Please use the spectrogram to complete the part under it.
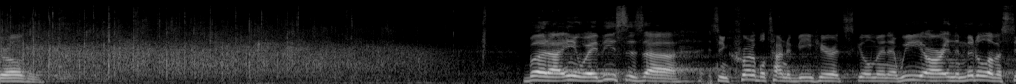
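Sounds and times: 
speech: 0.0s - 0.6s, 5.2s - 10.1s
church audience applauding: 0.0s - 4.6s.

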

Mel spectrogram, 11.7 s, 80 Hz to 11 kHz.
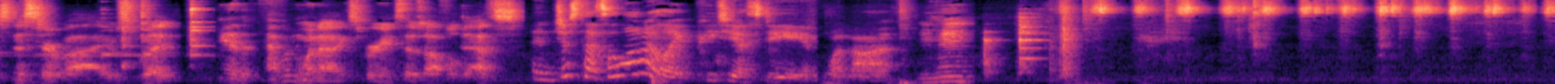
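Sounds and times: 
speech: 0.0s - 7.6s
breading nuggets in a bowl: 8.2s - 11.6s.

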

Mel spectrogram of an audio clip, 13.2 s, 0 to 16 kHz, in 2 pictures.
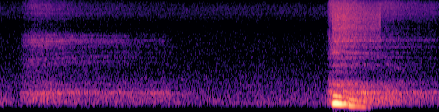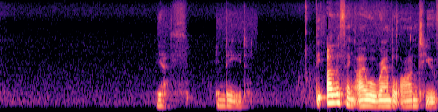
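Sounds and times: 
person inhaling deeply: 0.3s - 2.7s, 4.9s - 6.8s
speech: 5.0s - 5.4s, 11.4s - 13.1s.

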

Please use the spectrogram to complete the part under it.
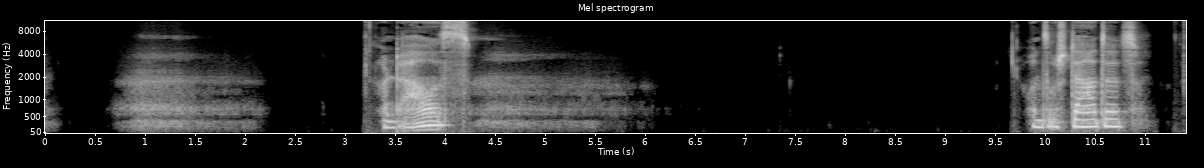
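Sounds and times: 
deep breath in: 0.7s - 2.3s, 4.3s - 6.1s
speech: 3.4s - 4.3s, 9.9s - 11.0s.

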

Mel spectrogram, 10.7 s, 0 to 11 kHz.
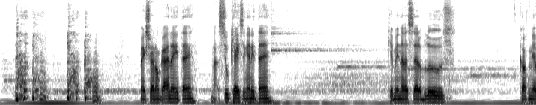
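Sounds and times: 
low steady hum: 0.0s - 10.7s
harsh coughing: 0.3s - 2.1s
speech: 1.8s - 2.2s, 2.8s - 5.6s, 7.8s - 9.1s, 10.4s - 10.7s.

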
